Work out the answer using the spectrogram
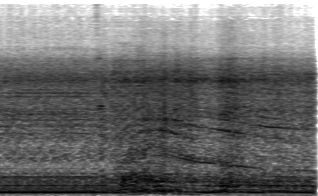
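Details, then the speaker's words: Subaru, engine already warm, after replacing a skewed, improperly seated new spark plug: smooth even idle then clean rev test with no shudder or shaking; misfire fixed. "Yep, that sounds a lot more normal. I think we've fixed our misfiring problem."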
